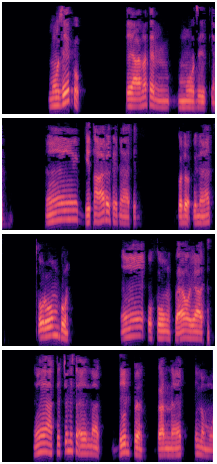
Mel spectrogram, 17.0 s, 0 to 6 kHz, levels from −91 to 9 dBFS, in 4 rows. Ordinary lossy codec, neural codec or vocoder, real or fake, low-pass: MP3, 24 kbps; codec, 24 kHz, 6 kbps, HILCodec; fake; 5.4 kHz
